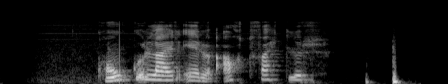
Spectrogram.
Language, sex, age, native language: Icelandic, female, 60-69, Icelandic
